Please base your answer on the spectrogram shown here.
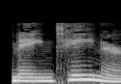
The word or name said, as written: maintainor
